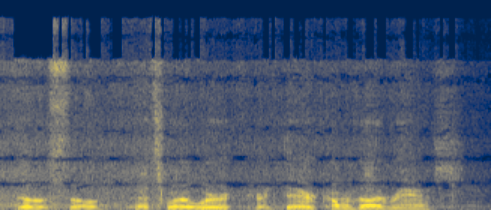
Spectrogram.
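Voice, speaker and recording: Speaking with an American accent, a man at medium pitch talks fairly quickly in a monotone, flat way. Noticeable background noise runs underneath. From California, US. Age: 30s. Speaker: bass fisherman. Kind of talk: audition video monologue. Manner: casual, halting with repetitions.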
